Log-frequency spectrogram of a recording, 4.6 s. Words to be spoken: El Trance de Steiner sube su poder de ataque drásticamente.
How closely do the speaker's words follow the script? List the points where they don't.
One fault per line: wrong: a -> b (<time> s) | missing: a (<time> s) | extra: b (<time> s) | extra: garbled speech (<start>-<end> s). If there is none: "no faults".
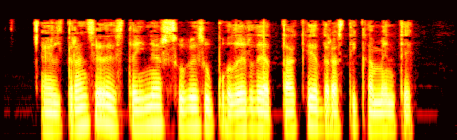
no faults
